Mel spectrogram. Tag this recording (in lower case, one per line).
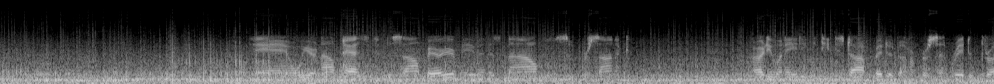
missile launch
